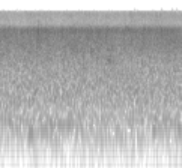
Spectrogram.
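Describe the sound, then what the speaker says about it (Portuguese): Steady rain falls as a dense, even hiss with no break, constant and moderately loud throughout, with no voices over it. "Gente, aqui tá chovendo."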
